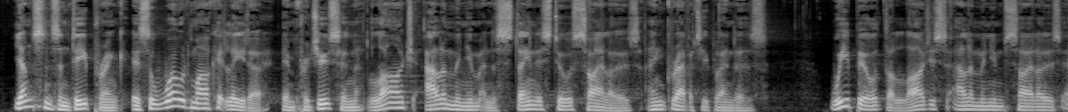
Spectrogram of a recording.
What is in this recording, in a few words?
corporate voice over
